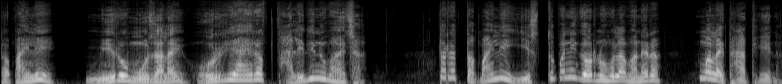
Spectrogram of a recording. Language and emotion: Nepali, surprised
